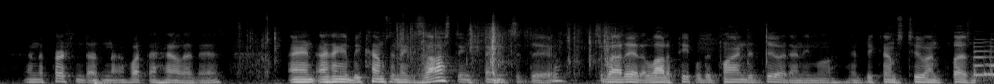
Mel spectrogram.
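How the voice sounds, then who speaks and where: A man with an American accent and fairly low pitch, talking at a fairly quick pace with ordinary pitch variation, amid noticeable background noise. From Indianapolis, Indiana, US. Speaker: writer. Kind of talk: guest lecture to a class. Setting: classroom recording.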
